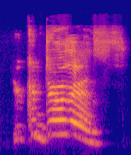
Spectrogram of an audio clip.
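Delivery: high, loud encouragement; playful cheering on. Real, not acted. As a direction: cheer them on like a coach. Playfully urging viewers to text friends.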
